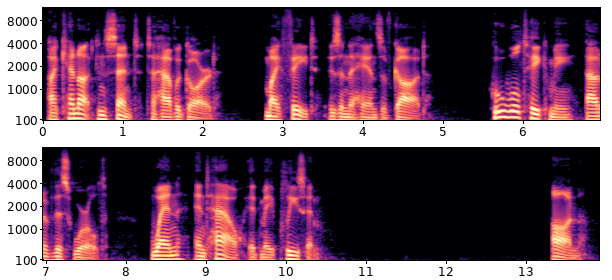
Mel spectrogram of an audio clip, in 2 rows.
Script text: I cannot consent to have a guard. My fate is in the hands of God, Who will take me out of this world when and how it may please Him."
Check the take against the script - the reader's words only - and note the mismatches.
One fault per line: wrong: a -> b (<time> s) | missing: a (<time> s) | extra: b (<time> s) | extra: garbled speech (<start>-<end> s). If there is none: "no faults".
extra: On (13.3 s)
